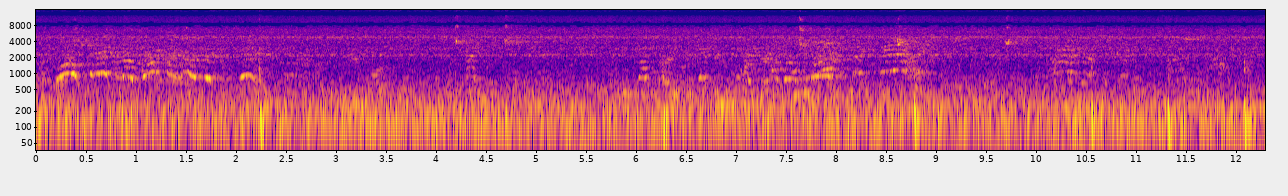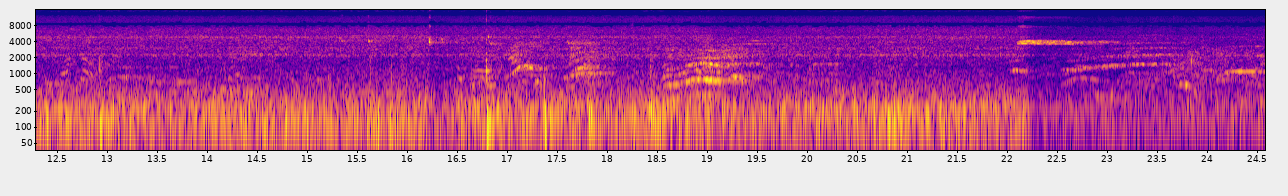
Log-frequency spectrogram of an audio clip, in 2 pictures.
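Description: Voices of a crowd chatter and call out throughout a large echoing gym.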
